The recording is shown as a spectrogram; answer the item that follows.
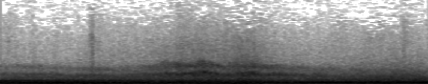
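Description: Strong wind blowing across an exposed high-mountain ridge: a steady low rumble with a held low tone underneath, swelling briefly about halfway through.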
